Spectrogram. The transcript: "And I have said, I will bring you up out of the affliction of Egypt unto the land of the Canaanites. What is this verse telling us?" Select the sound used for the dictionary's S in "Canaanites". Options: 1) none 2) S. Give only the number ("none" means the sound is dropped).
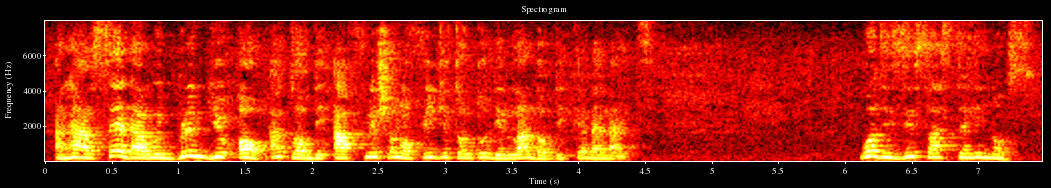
1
